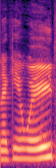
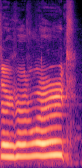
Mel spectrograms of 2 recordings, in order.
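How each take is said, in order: First: Said in the usual way. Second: Slow, high, drawn-out squeal of glee; stretched excitement. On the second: Real, not acted. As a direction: savor each word, giddy. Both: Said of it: "I'm so excited".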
